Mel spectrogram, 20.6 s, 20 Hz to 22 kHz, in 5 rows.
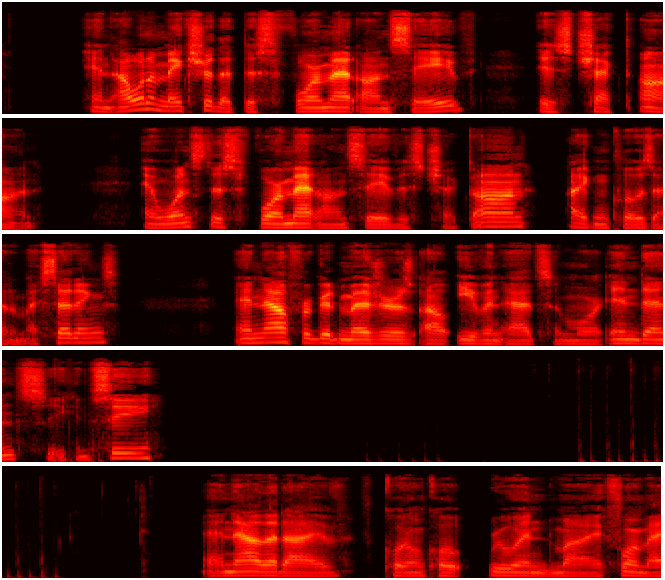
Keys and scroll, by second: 12.6 Tab.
